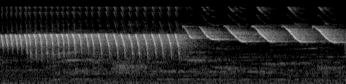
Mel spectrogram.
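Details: Timbrado canary singing for training other canaries: a very fast pulsing trill for nearly two seconds, then slower loud sweeping notes falling in pitch, about two per second.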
